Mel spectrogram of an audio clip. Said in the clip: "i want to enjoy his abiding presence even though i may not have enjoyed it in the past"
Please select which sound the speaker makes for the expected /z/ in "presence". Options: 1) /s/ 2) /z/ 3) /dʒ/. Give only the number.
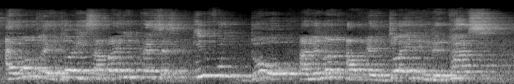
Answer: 1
